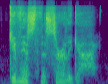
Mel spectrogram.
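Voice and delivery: soft, hushed whisper under the breath. Narrator voices a man dropping a note beside the notebook, whispering. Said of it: "you hear him whisper".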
